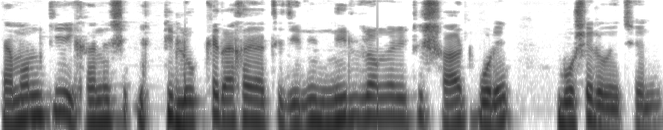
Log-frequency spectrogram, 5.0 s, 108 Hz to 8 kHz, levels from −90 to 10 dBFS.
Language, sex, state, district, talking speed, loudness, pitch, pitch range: Bengali, male, West Bengal, Dakshin Dinajpur, 180 wpm, -15 LUFS, 145 Hz, 135-160 Hz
